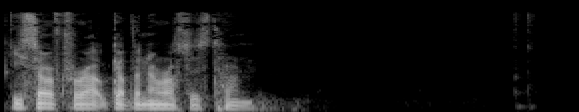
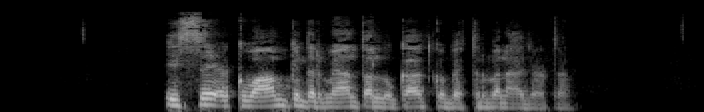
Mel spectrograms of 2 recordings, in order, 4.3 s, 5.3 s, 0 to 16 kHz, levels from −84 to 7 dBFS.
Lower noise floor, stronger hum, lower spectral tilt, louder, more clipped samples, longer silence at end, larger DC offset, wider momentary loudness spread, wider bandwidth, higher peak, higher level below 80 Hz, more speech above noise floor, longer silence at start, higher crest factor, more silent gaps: first, -84 dBFS vs -78 dBFS; neither; about the same, -6 dB/octave vs -5 dB/octave; first, -20 LUFS vs -24 LUFS; neither; first, 2.45 s vs 1 s; neither; about the same, 10 LU vs 11 LU; about the same, 11.5 kHz vs 11.5 kHz; first, 0 dBFS vs -6 dBFS; first, -38 dBFS vs -56 dBFS; first, 64 dB vs 55 dB; second, 0.1 s vs 1.25 s; about the same, 22 dB vs 20 dB; neither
